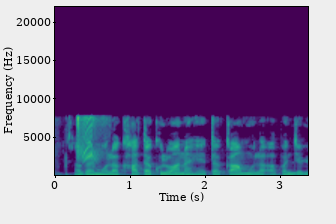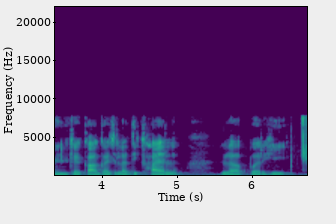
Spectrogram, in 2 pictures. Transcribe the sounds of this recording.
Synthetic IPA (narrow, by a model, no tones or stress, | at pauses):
ɐɡəɾmoːlakʰaːt̪akʰʊlʋaːnaɦɛt̪okaːmoːla̰ʔɐ̰pənd͡ʒɐmiːnkekaːɡəd͡ʒlad̪ɪkʰaːjl | lapəɾɦiː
